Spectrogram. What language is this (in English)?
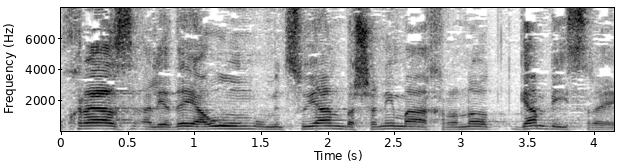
Hebrew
